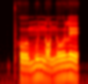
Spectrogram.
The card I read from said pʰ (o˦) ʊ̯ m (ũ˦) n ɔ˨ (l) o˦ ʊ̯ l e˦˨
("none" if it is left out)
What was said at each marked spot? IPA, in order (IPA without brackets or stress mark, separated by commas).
o˨, ũ˦, n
